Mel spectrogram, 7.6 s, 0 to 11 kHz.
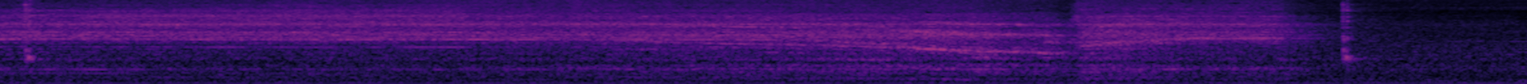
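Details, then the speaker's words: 2019 Nissan Rogue SV AWD, rear pads replaced, scan tool function pushing out rear caliper pistons: faint steady electric motor whir with dipping, rising tone; electric parking brake caliper motor running normally. "this function pushes out the rear caliper Pistons after replacement of the brake pads"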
